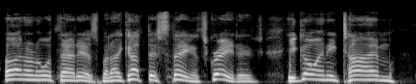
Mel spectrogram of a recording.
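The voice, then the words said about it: Imitates another person's voice. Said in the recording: “this impersonation”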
